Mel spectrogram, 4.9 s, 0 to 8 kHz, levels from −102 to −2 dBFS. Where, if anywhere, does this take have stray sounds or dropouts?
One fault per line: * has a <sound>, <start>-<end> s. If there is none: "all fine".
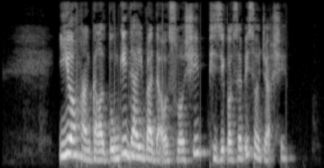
all fine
